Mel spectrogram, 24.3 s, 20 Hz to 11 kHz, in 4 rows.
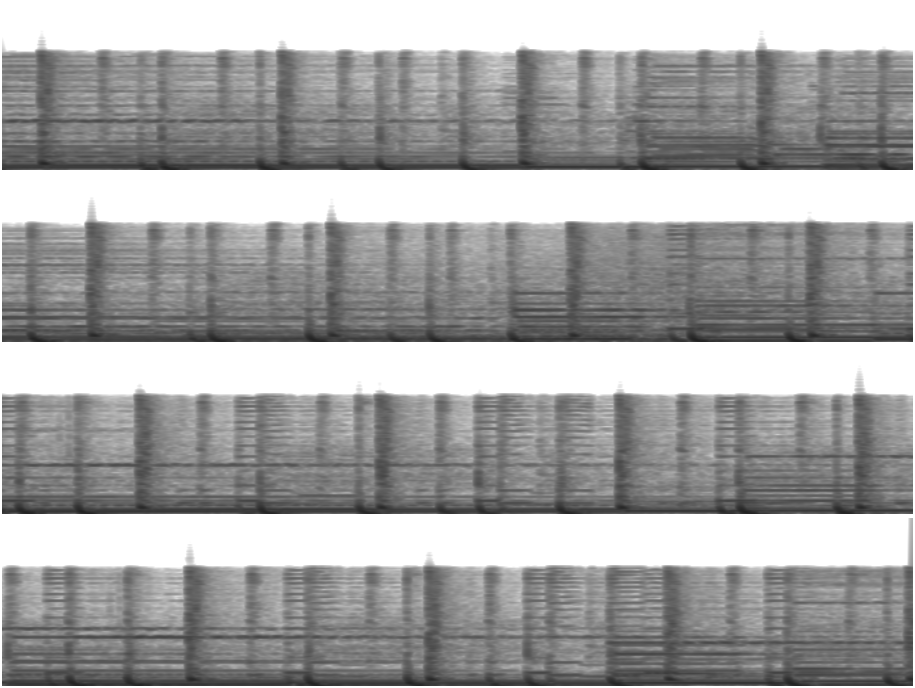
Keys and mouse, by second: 2.2-5.2 drag, 2.2 right click, 5.2 g, 8.0-10.2 drag, 10.2 g, 13.6 g, 17.9 click, 18.0-22.8 drag, 23.4 click, 24.1-24.2 middle drag.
